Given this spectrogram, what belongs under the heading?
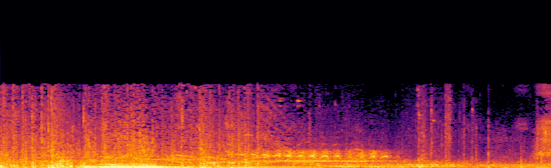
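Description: A horse in a video game lets out a loud, drawn-out whinny near the start that fades away, followed by quieter hoof and battle noise with scattered gunfire.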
